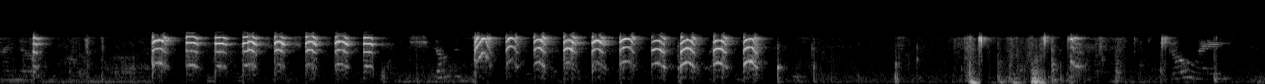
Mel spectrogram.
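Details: Nemo, a dog that squeaks instead of barking, lets out two quick runs of high, thin, evenly spaced squeaks, roughly eight and then eleven in a row, followed by a few thumps and softer squeaky notes.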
